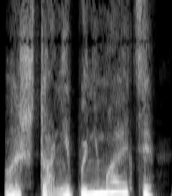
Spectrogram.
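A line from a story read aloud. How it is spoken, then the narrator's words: Near hiss. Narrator (Russian): почти зашипела Алиса, ее глаза панически бегали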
